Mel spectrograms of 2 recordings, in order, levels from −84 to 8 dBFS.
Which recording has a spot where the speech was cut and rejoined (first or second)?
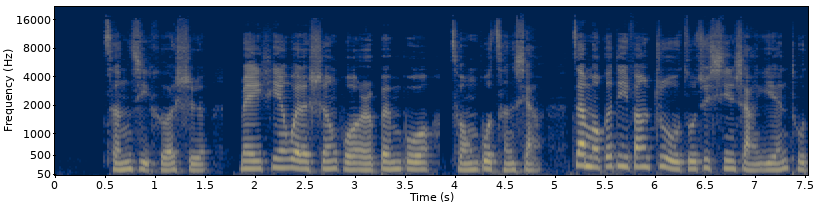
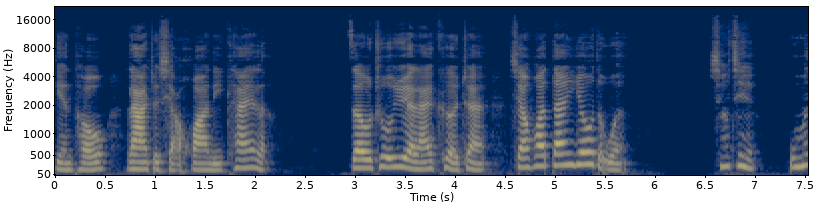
first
